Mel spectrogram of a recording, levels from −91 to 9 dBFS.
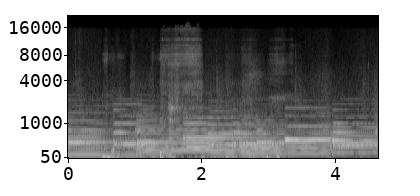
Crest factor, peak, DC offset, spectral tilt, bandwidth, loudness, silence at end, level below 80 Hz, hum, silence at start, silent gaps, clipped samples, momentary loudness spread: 12 dB; -12 dBFS; under 0.1%; -7 dB/octave; 17 kHz; -26 LUFS; 0 s; -36 dBFS; none; 0 s; none; under 0.1%; 5 LU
